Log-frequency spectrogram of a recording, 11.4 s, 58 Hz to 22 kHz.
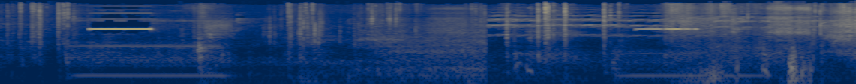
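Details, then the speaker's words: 2008 Subaru WRX STI with a newly installed upgraded fuel system: the reassembled fuel pump primes with key on, a low steady hum about two seconds then stops, repeated. Normal prime before checking for leaks and starting. "So when we turn the car onto reds, we should hear it prime. Turn it back on, you can hear it priming."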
